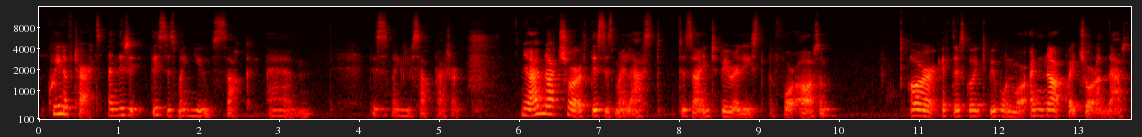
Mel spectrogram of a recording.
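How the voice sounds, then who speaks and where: A woman hosting a knitting podcast, chatting in a rambling, enthusiastic way, a little sniffly from a starting cold, sometimes dropping to a soft near-whisper. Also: lowish voice, vocal fry, reverberant. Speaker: knitting podcast host and designer. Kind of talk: casual chat to camera.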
